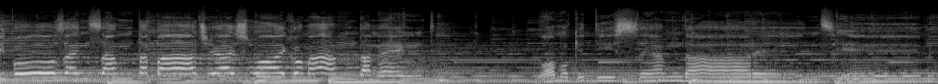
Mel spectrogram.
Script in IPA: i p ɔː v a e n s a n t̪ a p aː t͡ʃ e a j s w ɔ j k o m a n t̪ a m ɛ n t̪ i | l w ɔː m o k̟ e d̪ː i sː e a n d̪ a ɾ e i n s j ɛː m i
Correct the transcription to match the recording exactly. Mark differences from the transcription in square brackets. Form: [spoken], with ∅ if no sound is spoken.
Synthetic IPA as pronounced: i p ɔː [z] a [i] n s a n t̪ a p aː t͡ʃ e a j s w ɔ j k o m a n [d̪] a m ɛ n t̪ i | l w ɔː m o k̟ e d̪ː i sː e a n d̪ a ɾ e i n s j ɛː m [e]

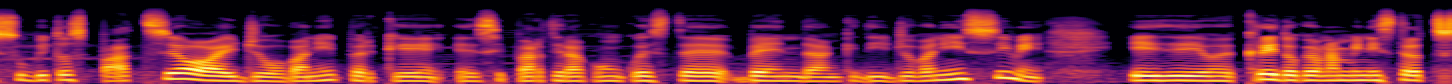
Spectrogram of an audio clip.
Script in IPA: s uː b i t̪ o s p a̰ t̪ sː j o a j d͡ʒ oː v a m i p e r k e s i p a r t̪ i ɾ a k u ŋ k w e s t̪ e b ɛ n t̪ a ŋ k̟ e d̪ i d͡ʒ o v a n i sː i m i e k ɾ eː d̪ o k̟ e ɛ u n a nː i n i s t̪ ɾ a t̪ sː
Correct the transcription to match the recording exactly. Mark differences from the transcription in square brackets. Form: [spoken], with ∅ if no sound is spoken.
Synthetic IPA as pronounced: s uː b i t̪ o s p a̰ t̪ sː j o a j d͡ʒ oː v a [n] i p e r k e s i p a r t̪ i ɾ a k [o] ŋ k w e s t̪ e b ɛ n [d̪] a ŋ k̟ e d̪ i d͡ʒ o v a n i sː i m i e k ɾ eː d̪ o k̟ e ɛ u n a [mː] i n i s t̪ ɾ a t̪ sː

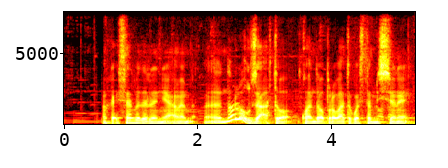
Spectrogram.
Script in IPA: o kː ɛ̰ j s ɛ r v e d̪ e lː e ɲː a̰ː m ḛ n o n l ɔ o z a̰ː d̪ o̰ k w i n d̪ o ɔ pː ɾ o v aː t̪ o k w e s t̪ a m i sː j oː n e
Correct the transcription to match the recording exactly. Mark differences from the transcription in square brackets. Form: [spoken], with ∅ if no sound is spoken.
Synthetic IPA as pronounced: o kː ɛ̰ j s ɛ r v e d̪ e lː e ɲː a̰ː m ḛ n o n l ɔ [u] z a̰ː [t̪] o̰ k w [a] n d̪ o ɔ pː ɾ o v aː t̪ o k w e s t̪ a m i sː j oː n e

